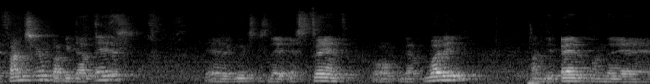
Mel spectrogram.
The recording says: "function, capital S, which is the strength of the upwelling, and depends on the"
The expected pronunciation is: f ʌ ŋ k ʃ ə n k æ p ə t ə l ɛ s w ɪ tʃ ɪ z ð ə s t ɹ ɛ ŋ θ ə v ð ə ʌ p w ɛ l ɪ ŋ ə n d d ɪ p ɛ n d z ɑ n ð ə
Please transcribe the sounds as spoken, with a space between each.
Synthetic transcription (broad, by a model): f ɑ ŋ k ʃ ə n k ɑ p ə t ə l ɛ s w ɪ tʃ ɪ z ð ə s t ɹ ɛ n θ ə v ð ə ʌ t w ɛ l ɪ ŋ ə n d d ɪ p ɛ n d ɑ n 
